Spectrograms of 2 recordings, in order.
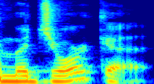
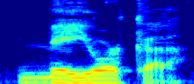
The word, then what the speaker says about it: Majorca: I said she went to Majorca, and I have a Scottish friend who was like, it's Majorca.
